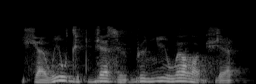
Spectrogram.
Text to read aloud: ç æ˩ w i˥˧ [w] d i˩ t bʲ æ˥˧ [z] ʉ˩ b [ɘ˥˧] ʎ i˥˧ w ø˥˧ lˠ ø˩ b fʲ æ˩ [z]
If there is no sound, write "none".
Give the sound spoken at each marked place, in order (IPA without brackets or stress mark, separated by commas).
w, z, ʉ˥˧, none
